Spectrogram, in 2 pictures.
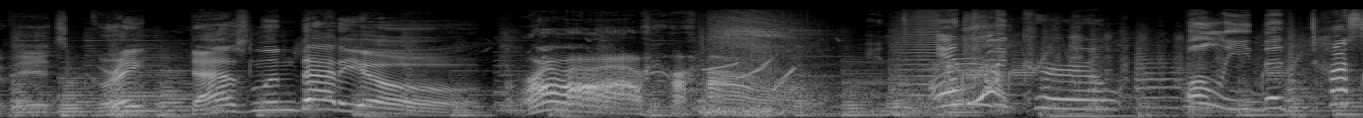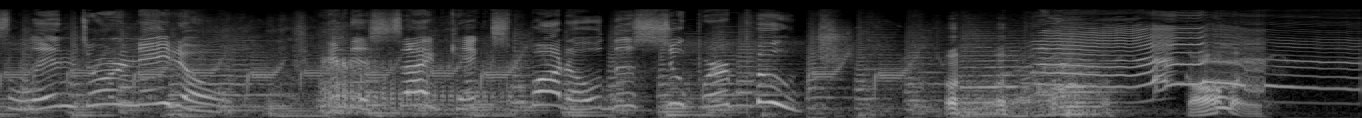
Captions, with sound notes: AND IN THE CURL, OLIE THE TUSSLI'' TORNADO AND HIS SIDE-KICK, SPOT-O THE SUPER POOCH! (Zowie crying) GOLLY! (crying)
